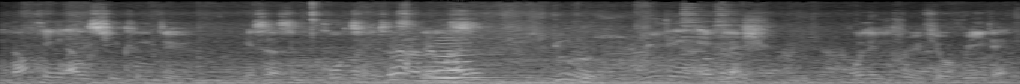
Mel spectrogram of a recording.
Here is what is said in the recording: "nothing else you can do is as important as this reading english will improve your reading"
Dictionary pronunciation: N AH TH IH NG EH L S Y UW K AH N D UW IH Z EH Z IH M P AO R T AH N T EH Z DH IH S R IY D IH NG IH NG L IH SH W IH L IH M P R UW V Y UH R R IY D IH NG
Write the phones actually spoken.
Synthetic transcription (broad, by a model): N AH TH IH NG EH L S Y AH K AH N D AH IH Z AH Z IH M P AO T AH N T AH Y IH R IY D IH NG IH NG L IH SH W IH L IH M P R UW V Y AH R R IY D IH NG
